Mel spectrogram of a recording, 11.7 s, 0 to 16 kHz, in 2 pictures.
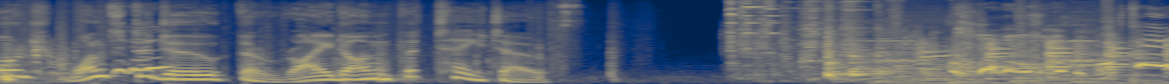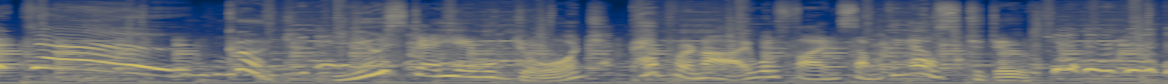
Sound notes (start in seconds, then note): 4.6 giggling; 10.9 George giggles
